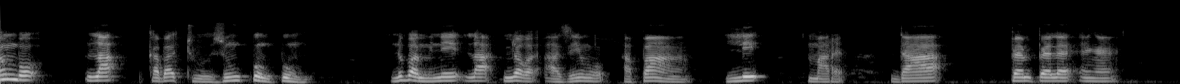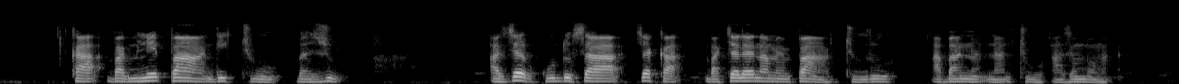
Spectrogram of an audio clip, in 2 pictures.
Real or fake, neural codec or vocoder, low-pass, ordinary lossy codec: real; none; 7.2 kHz; Opus, 16 kbps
